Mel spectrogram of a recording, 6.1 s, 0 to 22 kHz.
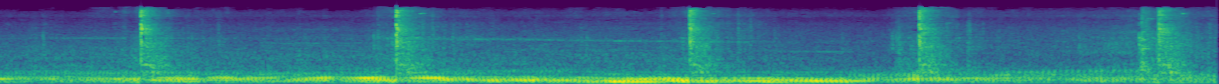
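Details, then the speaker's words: Honda CB125 single-cylinder motorcycle started after reassembly of the crankcase and cover to fix an engine noise: it settles into a soft, even idle with no knocking, apart from a few handling clicks nearby. The engine is now quiet. "Guys, okay na po si CB. Tahimik na po ang makina."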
